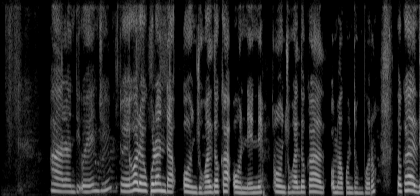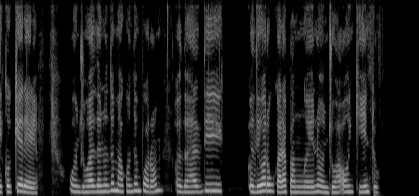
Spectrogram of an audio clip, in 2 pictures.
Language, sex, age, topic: Oshiwambo, female, 18-24, agriculture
